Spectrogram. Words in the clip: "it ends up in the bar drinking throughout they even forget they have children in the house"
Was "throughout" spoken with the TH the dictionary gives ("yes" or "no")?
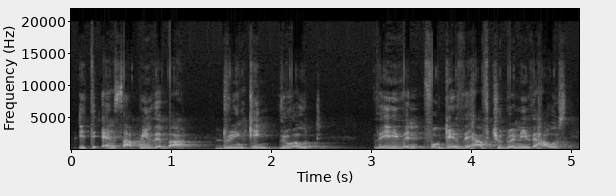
yes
